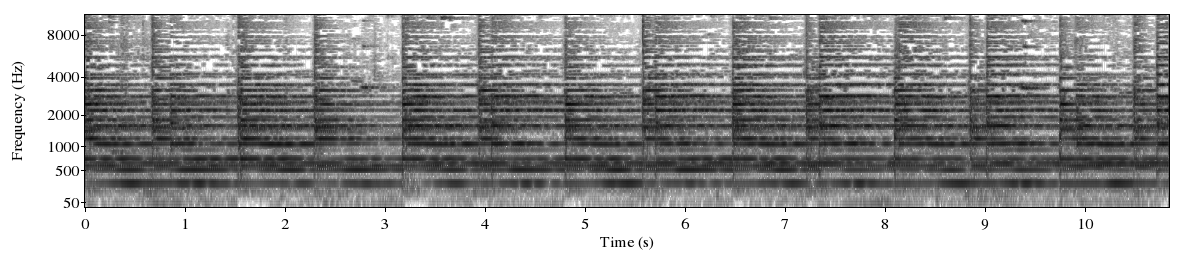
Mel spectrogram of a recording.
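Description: Two bronze church bells swinging and ringing together in a steady, overlapping peal, their clappers striking about two to three times a second. They are a 200 kg bell cast in 1964 and tuned to D² and a 250 kg bell cast in 1930 and tuned to C². The smaller bell's clapper is fairly loose.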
